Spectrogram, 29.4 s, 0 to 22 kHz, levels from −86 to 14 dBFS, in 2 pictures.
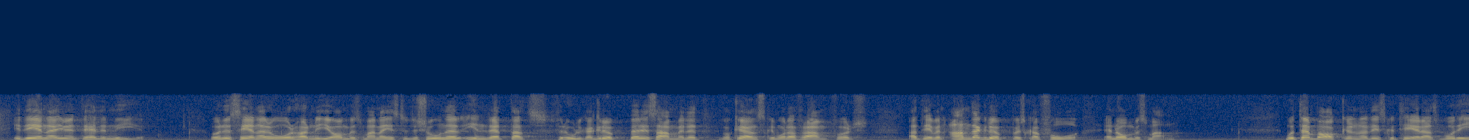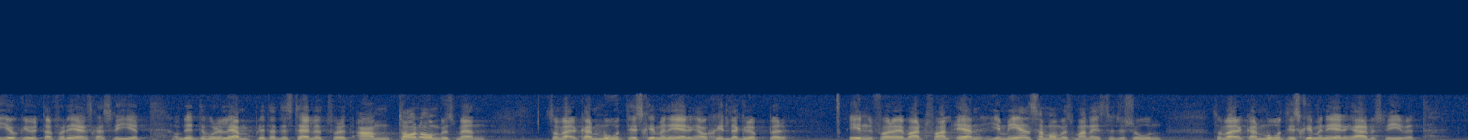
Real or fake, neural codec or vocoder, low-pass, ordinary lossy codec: real; none; 7.2 kHz; none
